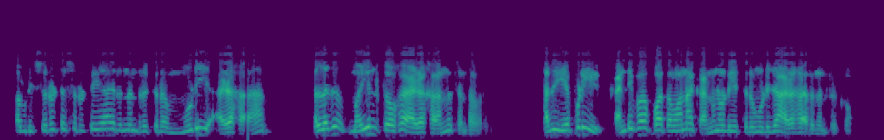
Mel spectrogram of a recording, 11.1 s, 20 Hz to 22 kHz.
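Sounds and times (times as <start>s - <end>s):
man talking: 0.2s - 6.1s, 6.8s - 10.7s.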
